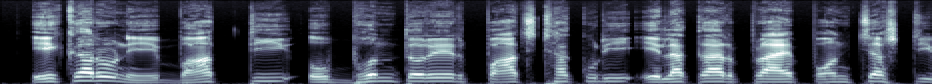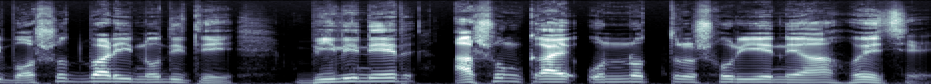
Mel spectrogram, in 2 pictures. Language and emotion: Bengali, neutral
